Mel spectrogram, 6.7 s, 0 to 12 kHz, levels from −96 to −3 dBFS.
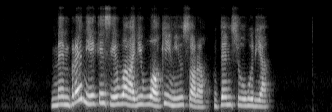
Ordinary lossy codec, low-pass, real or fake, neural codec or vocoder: Opus, 16 kbps; 7.2 kHz; fake; codec, 16 kHz, 1.1 kbps, Voila-Tokenizer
